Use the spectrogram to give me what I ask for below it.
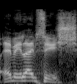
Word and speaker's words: RB Leipzig: And yeah, when you saw that second goal go in, which was just before half-time, another indication this wasn't going to be RB Leipzig's, or RB Leipzig, as the German pronunciation goes.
